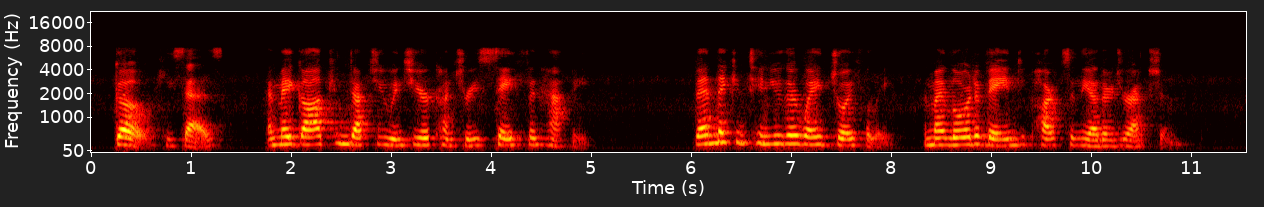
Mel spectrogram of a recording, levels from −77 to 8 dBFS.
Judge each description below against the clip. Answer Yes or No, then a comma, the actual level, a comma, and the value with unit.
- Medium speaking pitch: No, high, 205 Hz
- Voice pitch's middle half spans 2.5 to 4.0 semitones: Yes, average, 2.8 semitones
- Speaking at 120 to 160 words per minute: Yes, average, 150 wpm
